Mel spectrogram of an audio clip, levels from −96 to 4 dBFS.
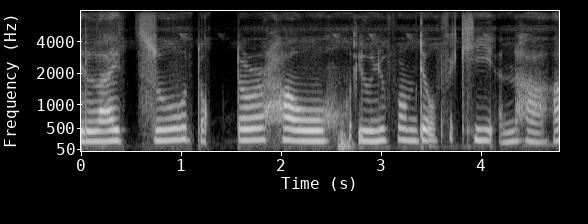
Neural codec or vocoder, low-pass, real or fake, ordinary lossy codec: none; none; real; none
